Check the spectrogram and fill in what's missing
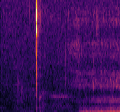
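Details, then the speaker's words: A brief click, then a low, steady rumbling snore in a quiet room: a dog snoring while asleep in the background. "as you can hear rj's dog snoring in the background"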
